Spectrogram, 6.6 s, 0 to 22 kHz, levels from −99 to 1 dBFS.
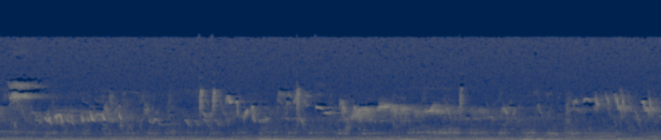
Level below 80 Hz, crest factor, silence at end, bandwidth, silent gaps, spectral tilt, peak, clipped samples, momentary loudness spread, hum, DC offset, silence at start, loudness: -62 dBFS; 18 dB; 0 s; 16.5 kHz; none; -2 dB/octave; -34 dBFS; under 0.1%; 8 LU; none; under 0.1%; 0 s; -49 LUFS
